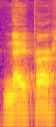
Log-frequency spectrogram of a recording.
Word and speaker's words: Nez Perce: of Chief Joseph and the Nez Perce, if you pronounce it in the French, or Nez Perce Indians trying to get into Canada before the U.S.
